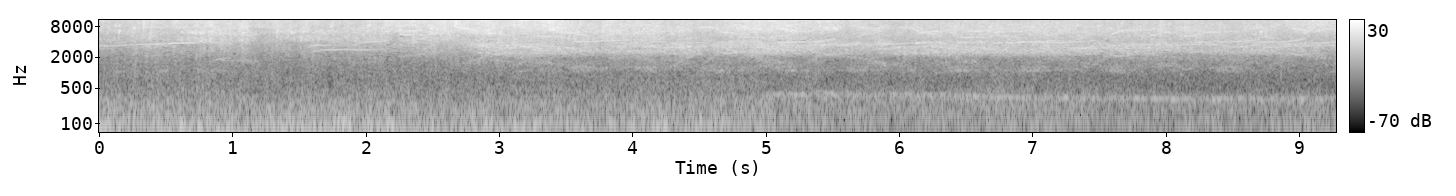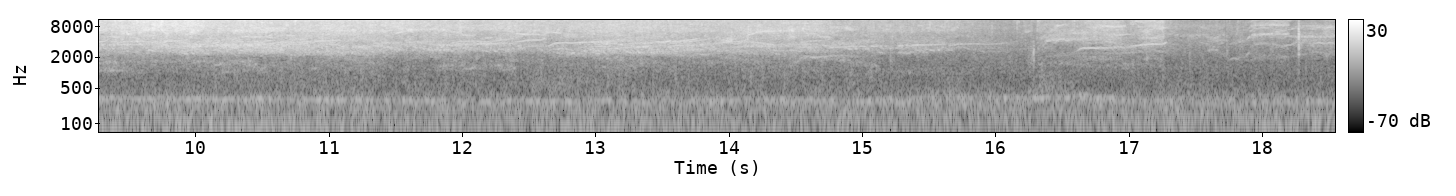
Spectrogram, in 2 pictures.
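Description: A swarm of rats squeaks and scurries.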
